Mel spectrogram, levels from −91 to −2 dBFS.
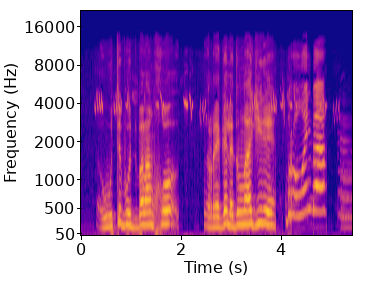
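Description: One channel drops out from 4.21 s to 5.42 s, likely a stereo side lost before the mono sum, so shared sound falls abruptly by about 6 dB.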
